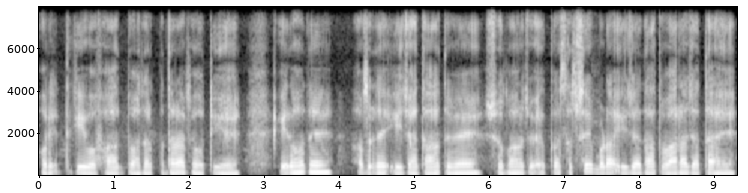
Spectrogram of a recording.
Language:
Urdu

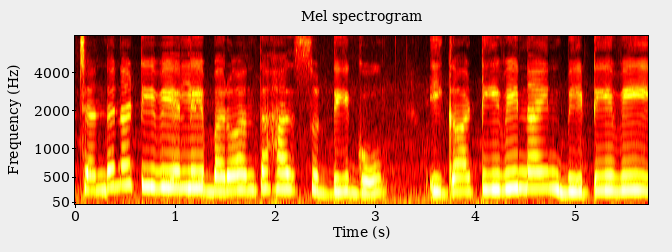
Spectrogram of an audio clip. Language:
Kannada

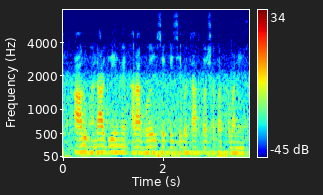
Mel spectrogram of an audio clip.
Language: Bhojpuri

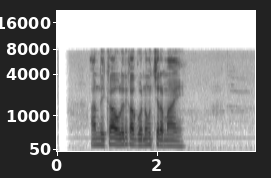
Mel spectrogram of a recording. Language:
Sundanese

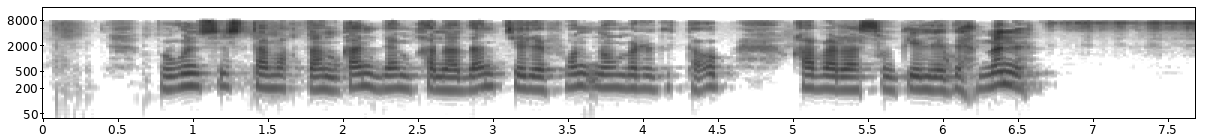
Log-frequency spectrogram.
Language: Kazakh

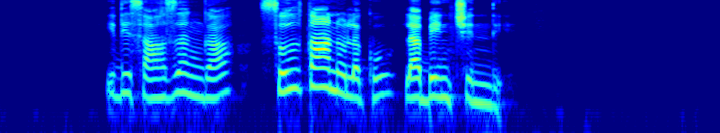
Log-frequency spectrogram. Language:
Telugu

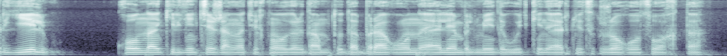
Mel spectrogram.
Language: Kazakh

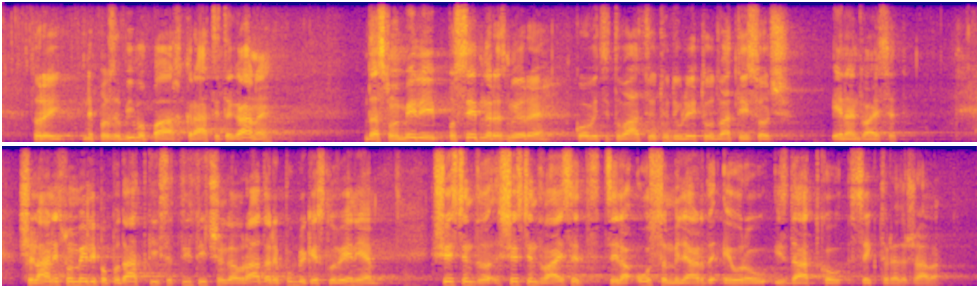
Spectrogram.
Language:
Slovenian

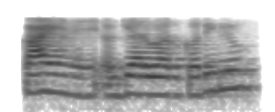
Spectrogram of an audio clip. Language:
Gujarati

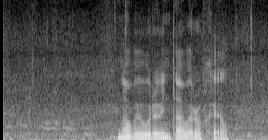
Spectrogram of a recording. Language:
Russian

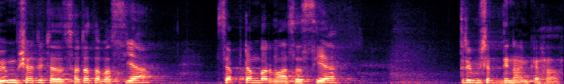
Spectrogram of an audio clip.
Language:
Sanskrit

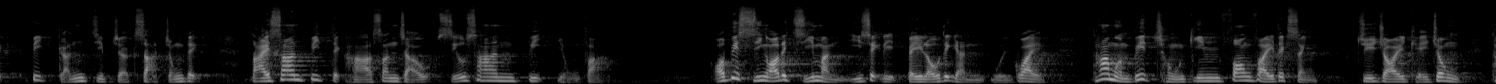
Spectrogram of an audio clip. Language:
Chinese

